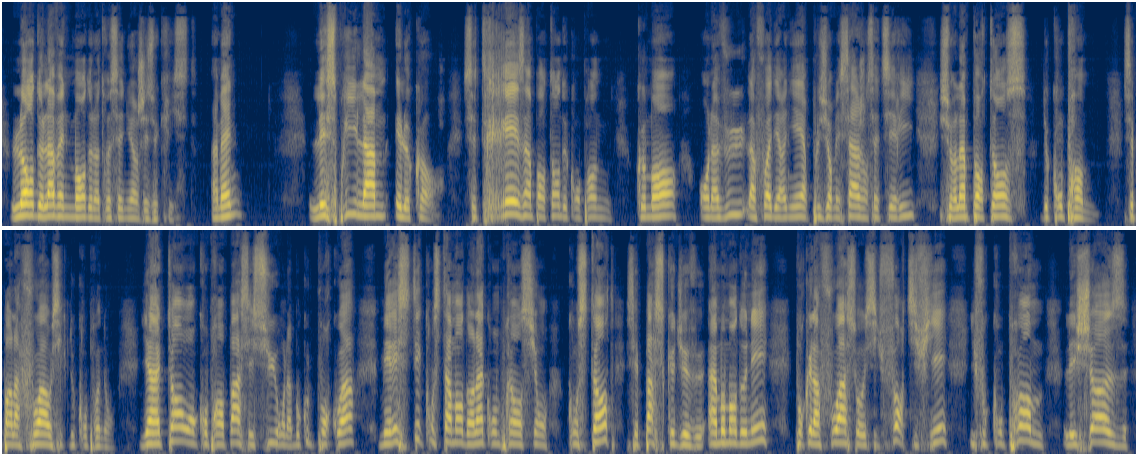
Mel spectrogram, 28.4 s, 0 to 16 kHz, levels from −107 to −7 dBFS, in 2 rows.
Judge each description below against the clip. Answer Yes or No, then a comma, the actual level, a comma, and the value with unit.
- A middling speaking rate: Yes, average, 185 wpm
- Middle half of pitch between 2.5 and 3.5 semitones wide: Yes, average, 2.8 semitones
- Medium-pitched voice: Yes, medium, 170 Hz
